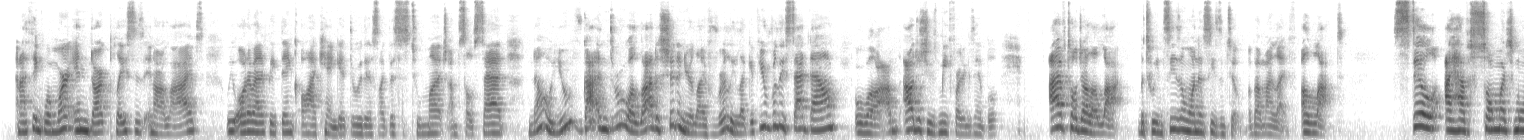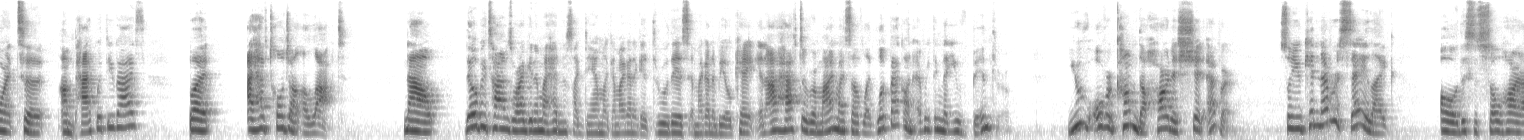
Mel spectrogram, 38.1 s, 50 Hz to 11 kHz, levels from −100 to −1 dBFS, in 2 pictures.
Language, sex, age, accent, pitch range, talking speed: English, female, 20-39, American, 170-225 Hz, 235 wpm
